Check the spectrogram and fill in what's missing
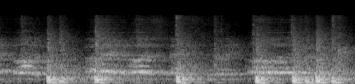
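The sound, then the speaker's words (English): Football fans in a stadium cheer and chant, urging their team toward a late winner with about four minutes of the match left; a steady roar of crowd noise punctuated by rhythmic low thumps, like drumbeats or stamping, every half second or so. “I'm sure you can hear the fanatics just down in front of us cheering the boys on, urging them to try and get that late winner.”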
